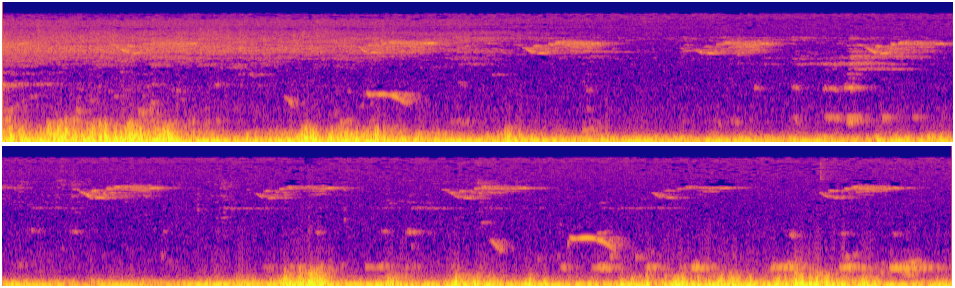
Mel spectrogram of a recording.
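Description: A low rumble from the departing electric multiple unit local train fades away. From a couple of seconds in, a bird gives a short high chirp over and over, about one and a half times a second, with a few lower chirps between.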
